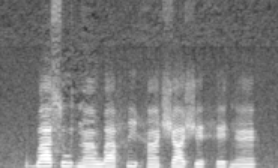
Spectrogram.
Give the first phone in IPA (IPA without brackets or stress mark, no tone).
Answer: b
